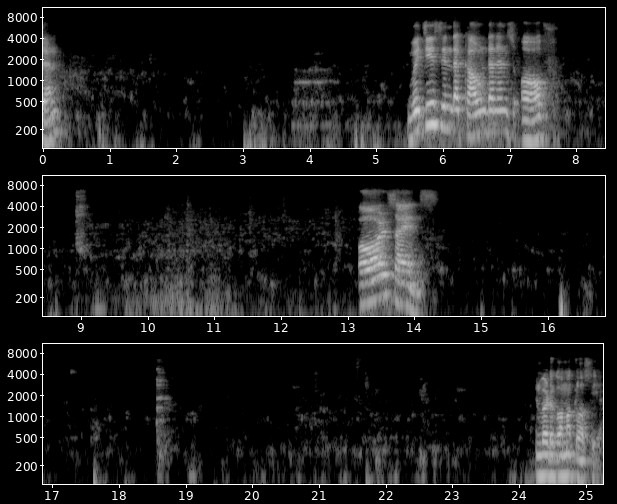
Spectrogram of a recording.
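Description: A man speaks clearly and with emphasis, close by.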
